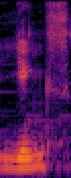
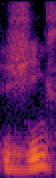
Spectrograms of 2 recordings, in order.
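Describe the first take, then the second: First: The name begins with a Y sound. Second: The name begins with a J sound. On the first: "le J se prononce ye" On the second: "Je sais pas si l'autrice aurait voulu qu'on prononce Jinx"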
